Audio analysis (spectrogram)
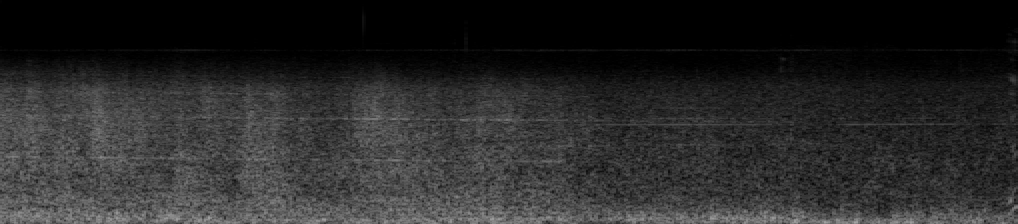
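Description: A Delta airliner in SkyTeam livery, arriving from Seattle at Phoenix Sky Harbor, gives a loud, steady jet engine roar that holds for the full stretch with no talk.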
